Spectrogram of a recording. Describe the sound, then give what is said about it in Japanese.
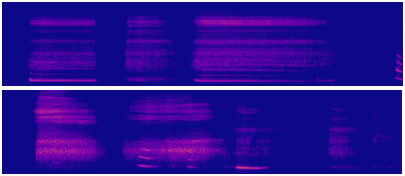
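A person yawns repeatedly: a few long, drawn-out, voiced exhalations with breathy sighing tails, separated by short silences, fairly quiet and unaccompanied. “さっきからあくびばかりごめんよ。”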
